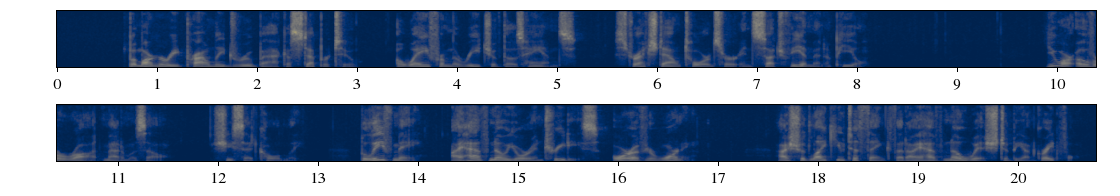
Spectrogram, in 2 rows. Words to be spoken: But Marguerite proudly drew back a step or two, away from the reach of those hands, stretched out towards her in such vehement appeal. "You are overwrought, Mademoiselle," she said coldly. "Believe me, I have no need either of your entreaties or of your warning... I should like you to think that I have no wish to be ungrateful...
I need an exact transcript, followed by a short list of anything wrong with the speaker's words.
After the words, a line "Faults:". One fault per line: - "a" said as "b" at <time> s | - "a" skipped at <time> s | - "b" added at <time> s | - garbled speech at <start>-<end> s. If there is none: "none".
But Marguerite proudly drew back a step or two, away from the reach of those hands, stretched out towards her in such vehement appeal. "You are overwrought, Mademoiselle," she said coldly. "Believe me, I have no your entreaties or of your warning... I should like you to think that I have no wish to be ungrateful...
Faults:
- "need either of" skipped at 14.9 s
